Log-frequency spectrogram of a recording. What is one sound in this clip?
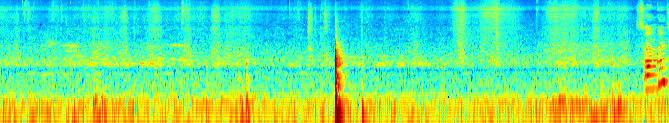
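Hands knead and squish soft dough in a glass bowl.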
